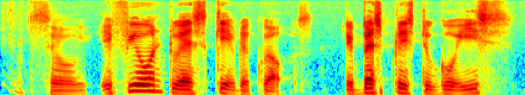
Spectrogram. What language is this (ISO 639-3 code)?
eng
